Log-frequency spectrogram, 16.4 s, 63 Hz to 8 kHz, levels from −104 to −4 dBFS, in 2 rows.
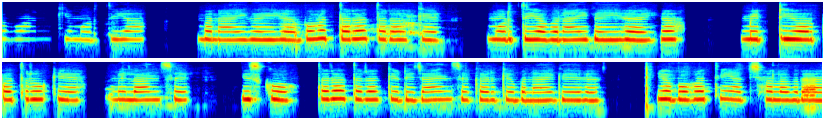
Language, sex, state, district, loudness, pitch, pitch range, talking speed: Hindi, female, Bihar, Gopalganj, -20 LUFS, 315 Hz, 305-325 Hz, 140 wpm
